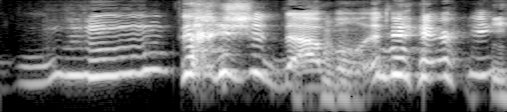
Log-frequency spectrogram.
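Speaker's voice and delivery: slow, giggly repeat; laughing. Real, not acted. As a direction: laugh through the words.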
